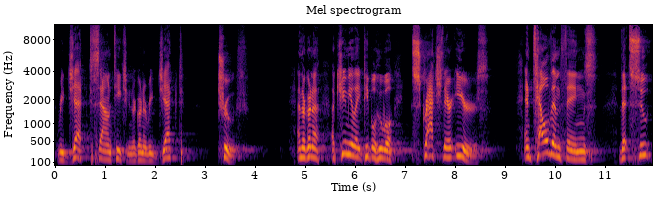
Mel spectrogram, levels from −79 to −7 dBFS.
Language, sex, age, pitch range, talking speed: English, male, 40-59, 130-185 Hz, 125 wpm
